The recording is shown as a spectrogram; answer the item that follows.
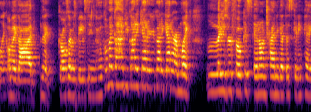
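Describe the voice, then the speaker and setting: With an American accent and a medium pitch, a woman talks at a very fast pace in an animated tone, her loudness swinging widely, with ordinary pitch variation and noticeable background noise. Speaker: podcast host. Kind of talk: casual monologue.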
